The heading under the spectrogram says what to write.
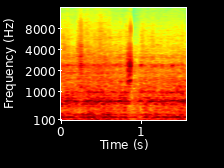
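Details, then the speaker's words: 1994 Chevy Astro van, started after about 6 months sitting on a warm day, heard at the rear exhaust: steady, even low burble with no misses or knocks; no oil burning, running a little rich from sitting; healthy V8-sounding idle. "Running a little rich, but what do you expect? It's sitting. Sounds like it's got a V8 under the hood."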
